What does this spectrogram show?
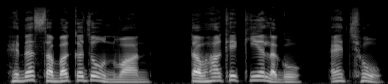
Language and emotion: Sindhi, neutral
